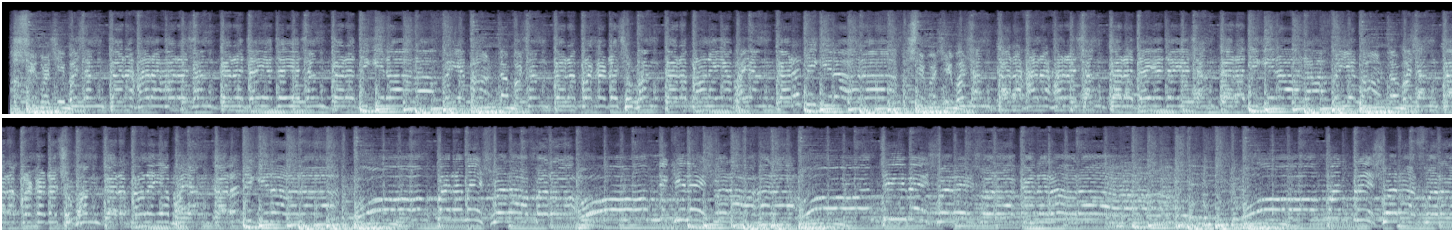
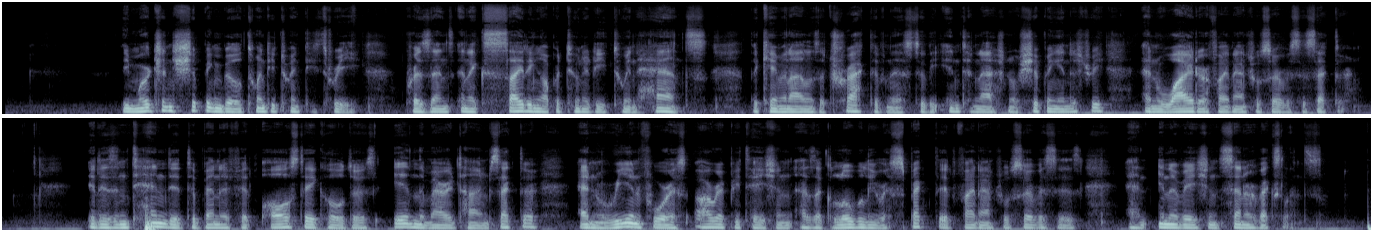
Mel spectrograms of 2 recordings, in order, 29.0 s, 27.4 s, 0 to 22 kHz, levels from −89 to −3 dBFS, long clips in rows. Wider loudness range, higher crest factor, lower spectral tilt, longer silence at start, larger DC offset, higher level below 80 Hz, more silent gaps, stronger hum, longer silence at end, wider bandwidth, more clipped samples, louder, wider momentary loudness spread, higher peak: about the same, 1 LU vs 3 LU; second, 12 dB vs 20 dB; about the same, -4.5 dB/octave vs -5.5 dB/octave; second, 0.1 s vs 1.2 s; neither; first, -22 dBFS vs -46 dBFS; neither; neither; about the same, 0 s vs 0 s; second, 16.5 kHz vs 19.5 kHz; neither; first, -13 LUFS vs -31 LUFS; second, 3 LU vs 11 LU; first, 0 dBFS vs -10 dBFS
